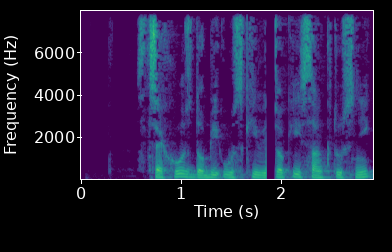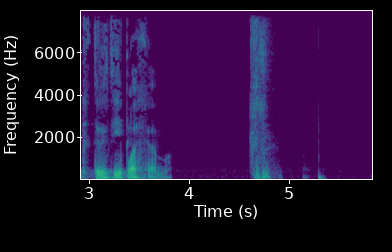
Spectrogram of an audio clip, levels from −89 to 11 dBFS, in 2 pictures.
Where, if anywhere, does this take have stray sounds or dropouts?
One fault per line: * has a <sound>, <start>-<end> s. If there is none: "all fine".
* has a dropout, 1.8-1.9 s
* has a sneeze, 4.6-4.9 s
